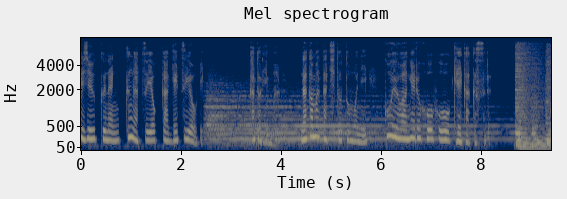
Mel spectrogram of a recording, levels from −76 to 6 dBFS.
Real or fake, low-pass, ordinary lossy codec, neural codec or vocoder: real; 7.2 kHz; none; none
